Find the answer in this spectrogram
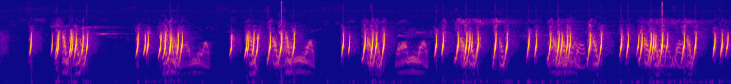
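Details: Quail voice offered for hunting. Crisp, high, clipped notes come in quick groups about once a second, with softer wavering gargles between some of them.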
